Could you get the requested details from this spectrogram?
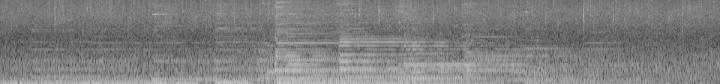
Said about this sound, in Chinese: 这么大的雨，我们都没法去种庄稼了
